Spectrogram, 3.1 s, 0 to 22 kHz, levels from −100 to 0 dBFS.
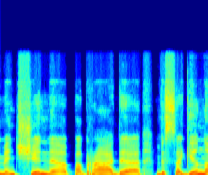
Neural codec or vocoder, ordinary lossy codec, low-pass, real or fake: codec, 44.1 kHz, 7.8 kbps, Pupu-Codec; Opus, 24 kbps; 14.4 kHz; fake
